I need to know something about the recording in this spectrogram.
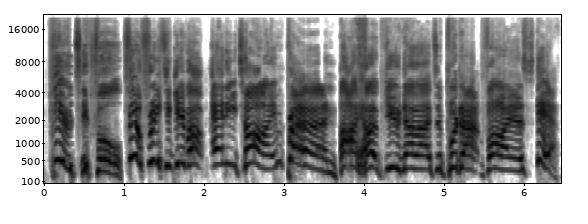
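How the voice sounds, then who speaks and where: A taunting villainous witch from a video game, speaking in a high British voice. Her delivery is haughty and theatrical, with big swings in pitch, and the sound is close and dry. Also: expressive, takes it slowly, bright, forceful tone, no echo, exaggerated voice. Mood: menacing, gloating. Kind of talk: video game combat voice lines.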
